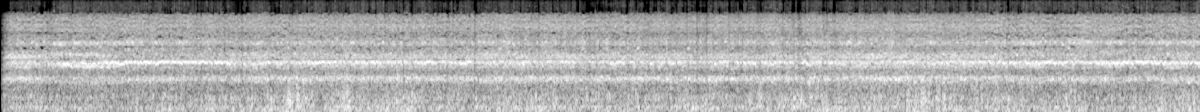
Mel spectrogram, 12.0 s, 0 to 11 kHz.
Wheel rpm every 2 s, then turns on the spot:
210, 230, 230, 230, 220, 230.
none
